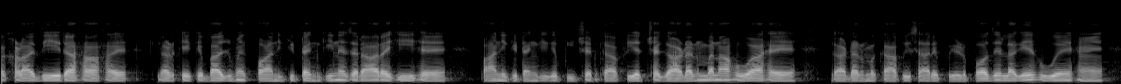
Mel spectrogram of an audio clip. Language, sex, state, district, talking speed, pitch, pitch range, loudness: Hindi, male, Chhattisgarh, Raigarh, 180 wpm, 95 Hz, 90-100 Hz, -26 LUFS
